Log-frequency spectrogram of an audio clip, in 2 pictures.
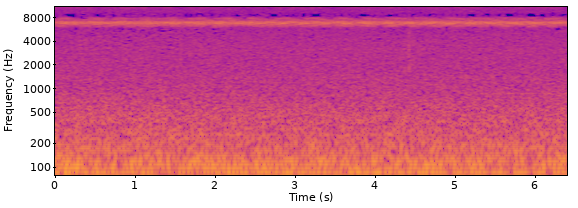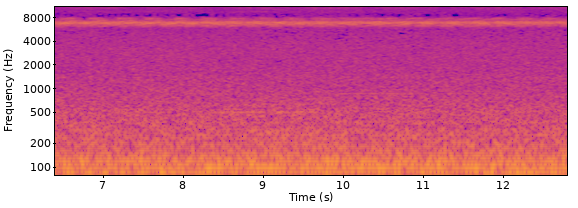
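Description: Night insects singing in a steady, unbroken high-pitched chorus, over a low background hum.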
